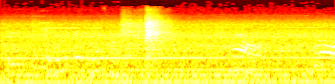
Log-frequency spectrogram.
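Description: Steady rumble inside a moving local train on the Tohoku Main Line in Japan, running downbound from Kogota toward Ichinoseki, with a brief hissing burst partway through and faint high squeals near the end.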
